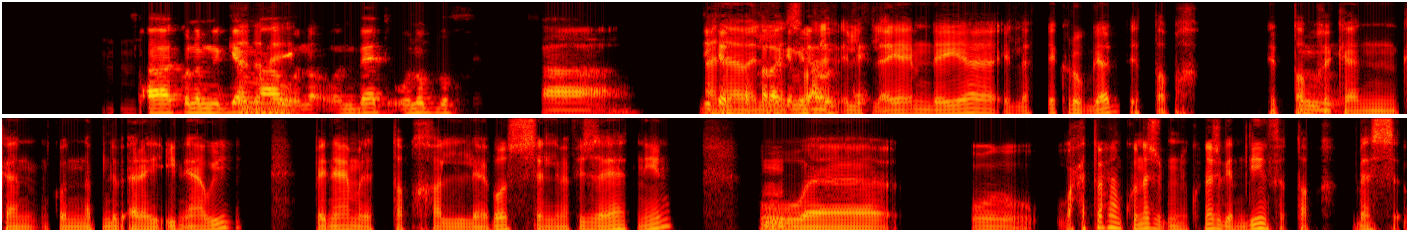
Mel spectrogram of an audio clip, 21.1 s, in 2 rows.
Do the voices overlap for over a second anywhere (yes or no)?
yes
